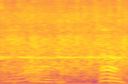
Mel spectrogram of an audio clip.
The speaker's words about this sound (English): Wait for the people to stop applauding.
